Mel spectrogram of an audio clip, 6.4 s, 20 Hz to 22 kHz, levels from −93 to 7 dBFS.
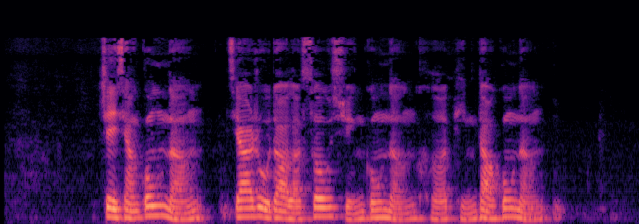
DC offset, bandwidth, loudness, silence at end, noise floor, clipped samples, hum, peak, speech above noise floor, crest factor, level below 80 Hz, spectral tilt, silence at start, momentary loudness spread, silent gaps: under 0.1%; 11.5 kHz; -21 LUFS; 0.8 s; -65 dBFS; under 0.1%; none; -4 dBFS; 45 dB; 18 dB; -56 dBFS; -6.5 dB/octave; 1 s; 11 LU; none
